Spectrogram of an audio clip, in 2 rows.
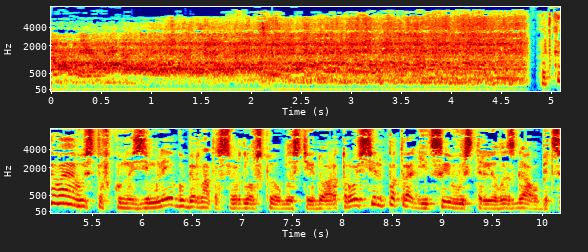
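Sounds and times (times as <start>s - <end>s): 
Su-27 fighter jets performing aerobatic flyover: 0.0s - 4.8s
speech: 5.2s - 10.1s.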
